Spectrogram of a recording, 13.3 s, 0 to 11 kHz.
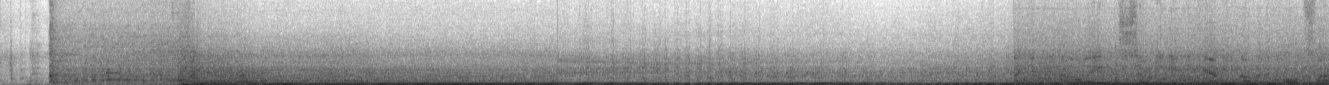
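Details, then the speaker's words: McLaren 600LT under rebuild, started after a full scan cleared all fault codes, going through its cold start phase: engine settles into a steady fast idle with even hum, no knocks or misses; normal cold start high idle. "cold start of the 600 LT behind me, but we got the full scan done, and it successfully cleared all of those. Of course, it's coming off its cold start live right now."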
